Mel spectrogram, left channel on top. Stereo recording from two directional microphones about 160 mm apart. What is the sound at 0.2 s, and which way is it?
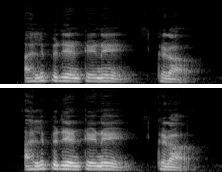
Speech, 25° right (ahead or behind).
